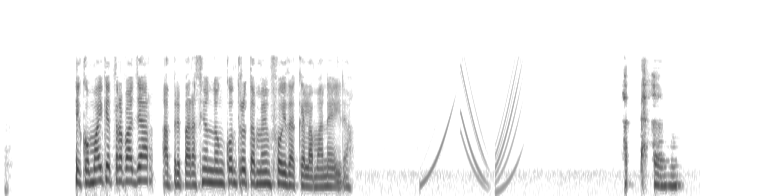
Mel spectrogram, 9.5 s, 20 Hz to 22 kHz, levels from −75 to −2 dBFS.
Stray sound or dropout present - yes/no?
yes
